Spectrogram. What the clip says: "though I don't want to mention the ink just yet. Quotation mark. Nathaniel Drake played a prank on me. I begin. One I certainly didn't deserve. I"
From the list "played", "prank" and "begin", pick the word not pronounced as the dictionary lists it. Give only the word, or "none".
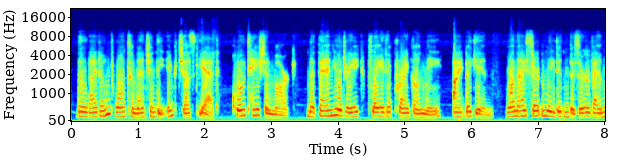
none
